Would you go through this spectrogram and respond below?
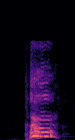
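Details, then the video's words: A Beagle barking loudly: one drawn-out, tonal, slightly howling bark lasting about half a second, holding steady before dipping at the end, with silence around it. "beagle dog barking loudly"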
